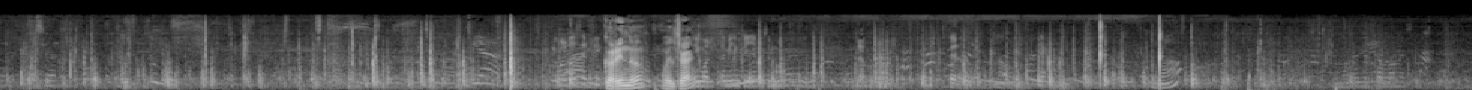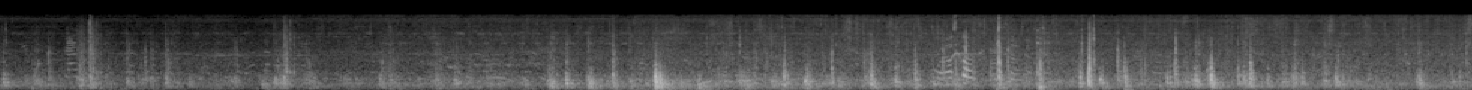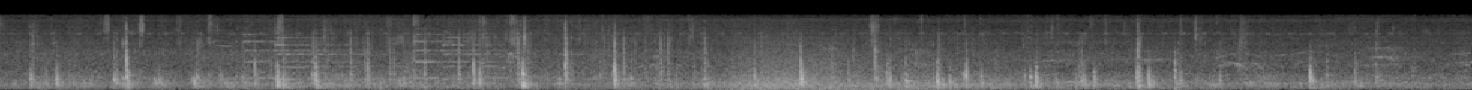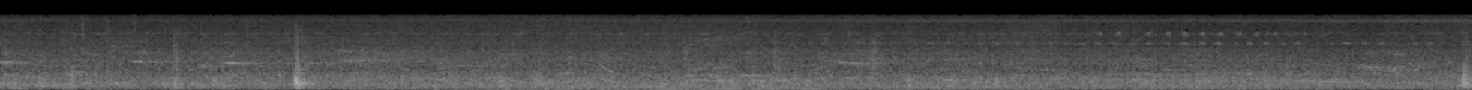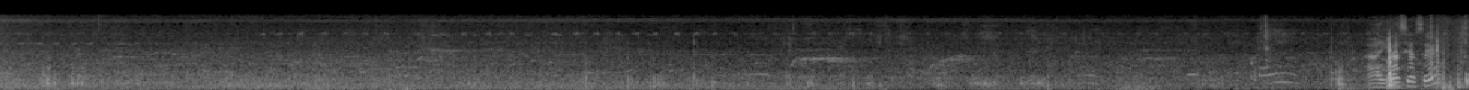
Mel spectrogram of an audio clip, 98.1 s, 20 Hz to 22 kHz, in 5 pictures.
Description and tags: wildtrack:bolaños:park:towntown:bridge:crickets
REcorded with ZOOM f4 + At 385b, in a town of Jalisco, Mexico.
ambience is for a proyect call Music Hunters.
bola, night, crickets, field-recording, os, insects, ambience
